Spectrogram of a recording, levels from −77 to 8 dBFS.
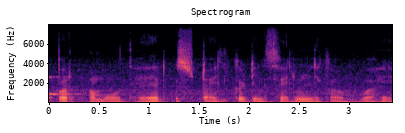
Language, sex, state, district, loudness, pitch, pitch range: Hindi, male, Bihar, East Champaran, -25 LUFS, 100 Hz, 95-105 Hz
